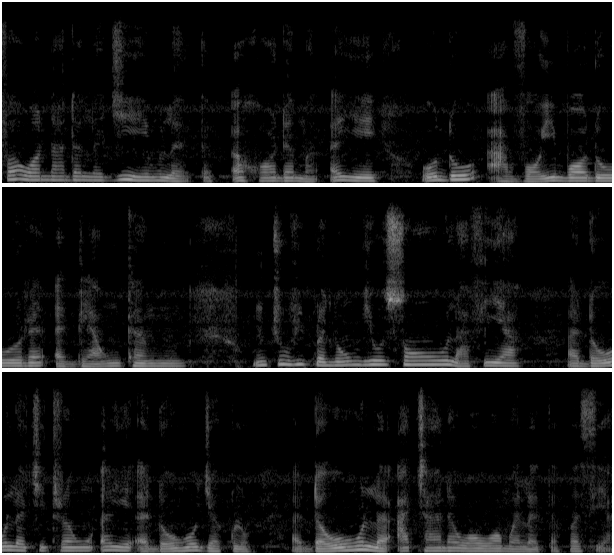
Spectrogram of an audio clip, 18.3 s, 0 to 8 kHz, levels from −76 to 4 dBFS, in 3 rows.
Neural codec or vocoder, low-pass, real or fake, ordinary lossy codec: none; 7.2 kHz; real; AAC, 48 kbps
